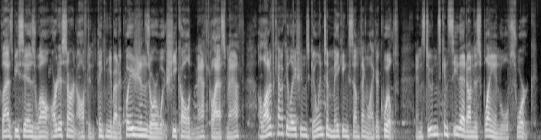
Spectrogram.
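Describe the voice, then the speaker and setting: A man's voice: mid-range voice, expressive, a little fast. A man narrating a scripted radio feature as a reporter.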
